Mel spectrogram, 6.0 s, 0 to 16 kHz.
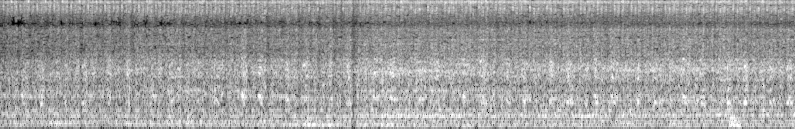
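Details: VW Gol G6 at idle, noise began right after a timing belt replacement: a light, quick ticking chatter about three per second over a hissy background, audible from a distance; owner suspects the belt or a pulley.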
